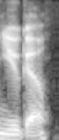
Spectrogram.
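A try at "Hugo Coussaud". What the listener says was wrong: Ugo. Ugo. Hugo. There's no H there. Ugo.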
